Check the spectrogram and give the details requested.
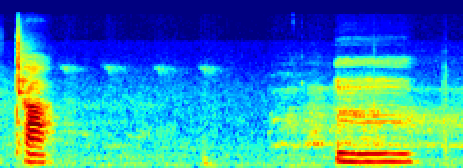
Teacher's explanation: voiceless palatal affricative sound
